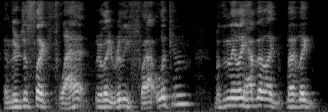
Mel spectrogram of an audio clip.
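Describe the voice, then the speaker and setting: A man co-hosting a podcast in casual chat, telling stories in an animated way, swearing freely and laughing often. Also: high-pitched, a little fast, far from the mic. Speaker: podcast co-host.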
